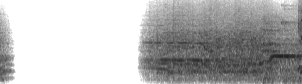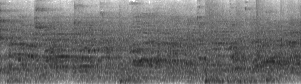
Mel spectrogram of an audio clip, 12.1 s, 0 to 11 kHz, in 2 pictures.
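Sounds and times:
crowd chatter echoing in hall: 2.8 - 12.0.

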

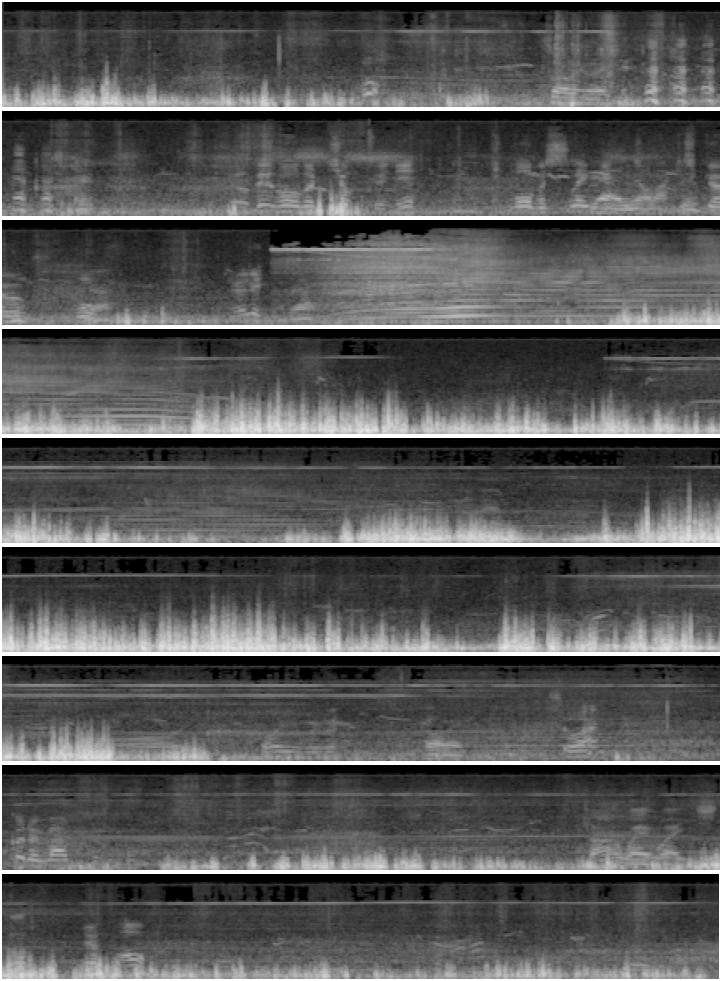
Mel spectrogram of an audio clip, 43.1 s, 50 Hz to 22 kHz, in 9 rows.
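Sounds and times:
electric motor rising whine: 0.0 - 4.6, 11.0 - 43.0
faint high whine: 0.0 - 43.0.

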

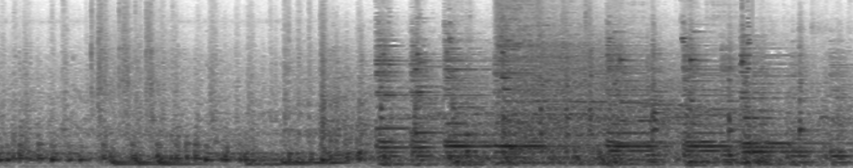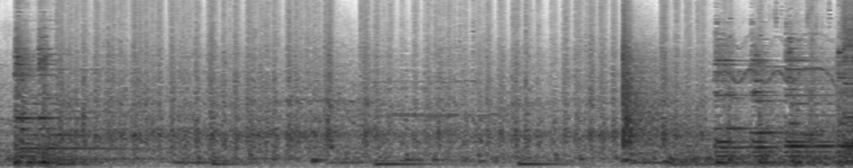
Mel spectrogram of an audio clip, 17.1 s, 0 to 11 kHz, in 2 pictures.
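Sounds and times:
marching drumline tapping: 0.0 - 17.0
wind instruments: 0.0 - 17.0
loud percussion hit: 3.8 - 9.6
mallet percussion: 3.8 - 10.8, 15.2 - 17.0.

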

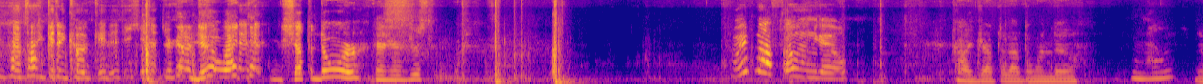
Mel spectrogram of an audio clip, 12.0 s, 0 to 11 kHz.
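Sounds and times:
car door thump: 1.3 - 2.2, 4.4 - 6.6.

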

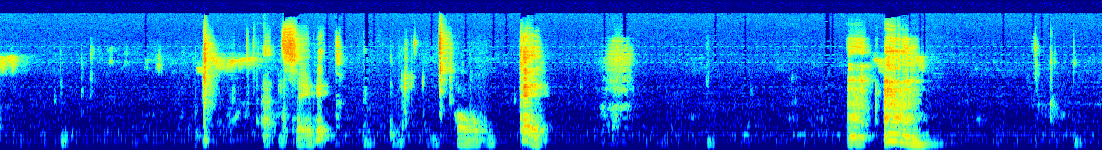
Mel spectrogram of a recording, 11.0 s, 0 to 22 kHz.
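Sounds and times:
man clearing his throat: 8.5 - 9.3
faint clicks: 10.3 - 10.9.

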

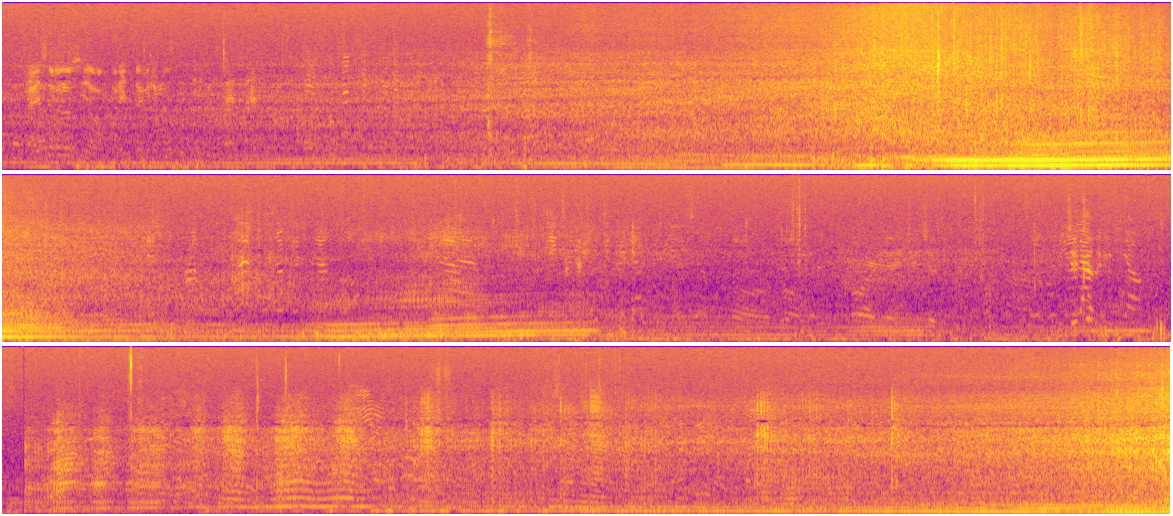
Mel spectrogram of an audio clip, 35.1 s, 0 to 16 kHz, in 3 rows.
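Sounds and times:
rally car engine passing: 0.0 - 35.0.

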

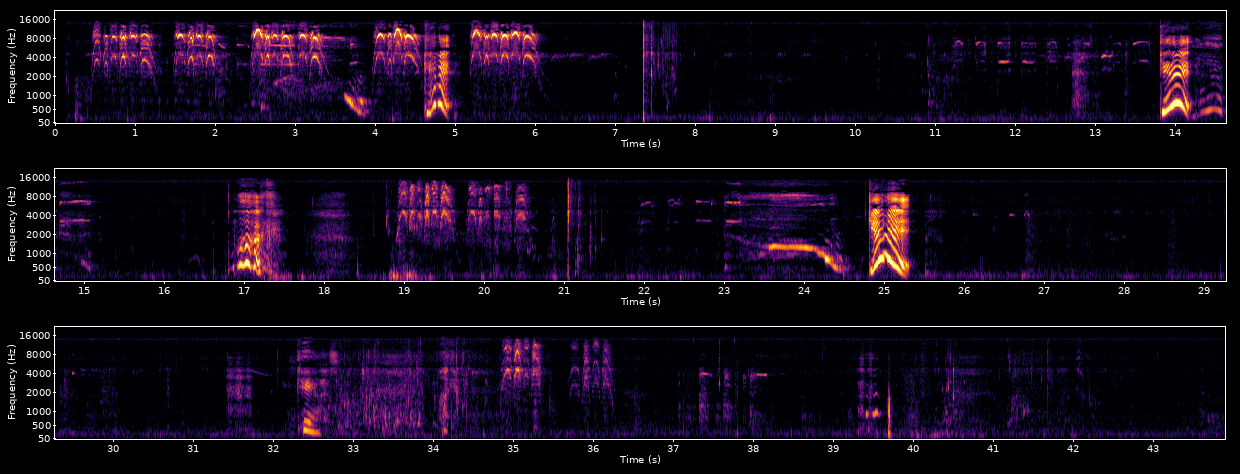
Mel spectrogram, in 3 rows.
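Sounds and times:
puppy crying and whining: 0.4 - 6.2, 11.2 - 15.2, 22.0 - 24.6.

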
